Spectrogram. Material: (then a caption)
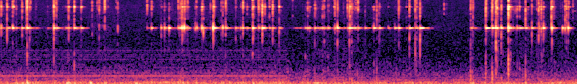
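Glass. An empty, small, clear hollow glass candle holder with a bumpy hobnail surface is held in the hand and tapped and scratched with long gold metal filigree finger claws. The result is quiet, rapid, bright clinks and scratchy ticks with a thin, high glassy ring that dies away almost at once, in uneven bursts with brief pauses.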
